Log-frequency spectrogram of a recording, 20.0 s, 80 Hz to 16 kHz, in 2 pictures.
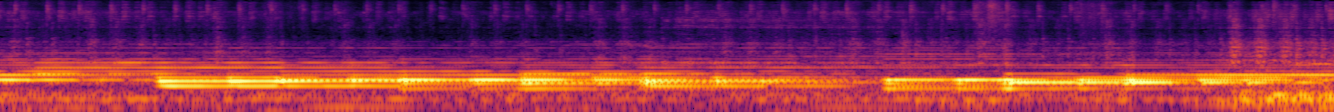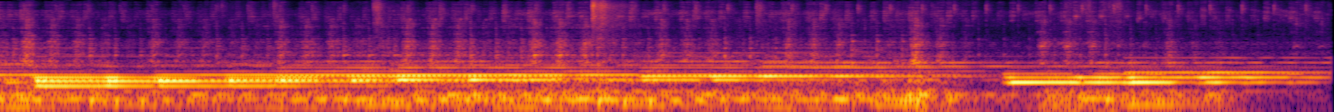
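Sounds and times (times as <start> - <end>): electronic music with held tones: 0.0 - 20.0.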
